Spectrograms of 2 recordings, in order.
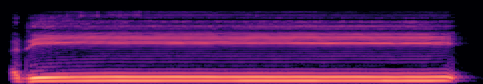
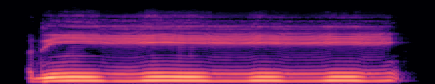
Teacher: ketika memanjangkan lafaz ri, maka jangan sampai ada suara yang masuk ke rongga hidung atau bunyi sengau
